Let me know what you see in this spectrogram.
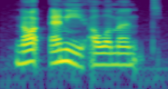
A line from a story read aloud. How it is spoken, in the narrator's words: Zuko said quietly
